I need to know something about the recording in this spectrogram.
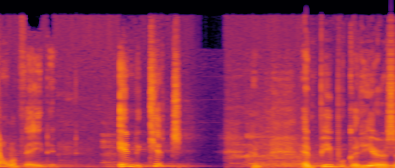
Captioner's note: audience laughing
